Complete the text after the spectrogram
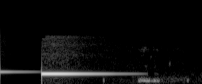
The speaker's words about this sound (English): The quietness at flight level 370 in the cockpit is interrupted by the Boeing 727-200 cabin crew call chime sound.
